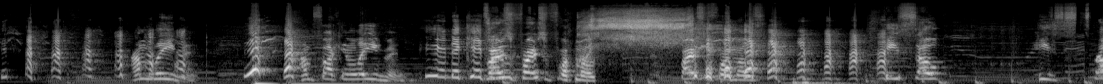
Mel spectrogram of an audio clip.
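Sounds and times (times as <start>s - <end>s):
speech: 0.0s - 0.3s, 1.3s - 9.5s, 10.4s - 11.0s
laughter: 0.0s - 4.5s, 6.8s - 9.2s
voice imitating liquid sizzling in a skillet: 5.8s - 7.4s.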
